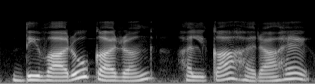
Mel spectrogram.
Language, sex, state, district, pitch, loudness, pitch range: Hindi, female, Assam, Kamrup Metropolitan, 190 Hz, -14 LUFS, 175-230 Hz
